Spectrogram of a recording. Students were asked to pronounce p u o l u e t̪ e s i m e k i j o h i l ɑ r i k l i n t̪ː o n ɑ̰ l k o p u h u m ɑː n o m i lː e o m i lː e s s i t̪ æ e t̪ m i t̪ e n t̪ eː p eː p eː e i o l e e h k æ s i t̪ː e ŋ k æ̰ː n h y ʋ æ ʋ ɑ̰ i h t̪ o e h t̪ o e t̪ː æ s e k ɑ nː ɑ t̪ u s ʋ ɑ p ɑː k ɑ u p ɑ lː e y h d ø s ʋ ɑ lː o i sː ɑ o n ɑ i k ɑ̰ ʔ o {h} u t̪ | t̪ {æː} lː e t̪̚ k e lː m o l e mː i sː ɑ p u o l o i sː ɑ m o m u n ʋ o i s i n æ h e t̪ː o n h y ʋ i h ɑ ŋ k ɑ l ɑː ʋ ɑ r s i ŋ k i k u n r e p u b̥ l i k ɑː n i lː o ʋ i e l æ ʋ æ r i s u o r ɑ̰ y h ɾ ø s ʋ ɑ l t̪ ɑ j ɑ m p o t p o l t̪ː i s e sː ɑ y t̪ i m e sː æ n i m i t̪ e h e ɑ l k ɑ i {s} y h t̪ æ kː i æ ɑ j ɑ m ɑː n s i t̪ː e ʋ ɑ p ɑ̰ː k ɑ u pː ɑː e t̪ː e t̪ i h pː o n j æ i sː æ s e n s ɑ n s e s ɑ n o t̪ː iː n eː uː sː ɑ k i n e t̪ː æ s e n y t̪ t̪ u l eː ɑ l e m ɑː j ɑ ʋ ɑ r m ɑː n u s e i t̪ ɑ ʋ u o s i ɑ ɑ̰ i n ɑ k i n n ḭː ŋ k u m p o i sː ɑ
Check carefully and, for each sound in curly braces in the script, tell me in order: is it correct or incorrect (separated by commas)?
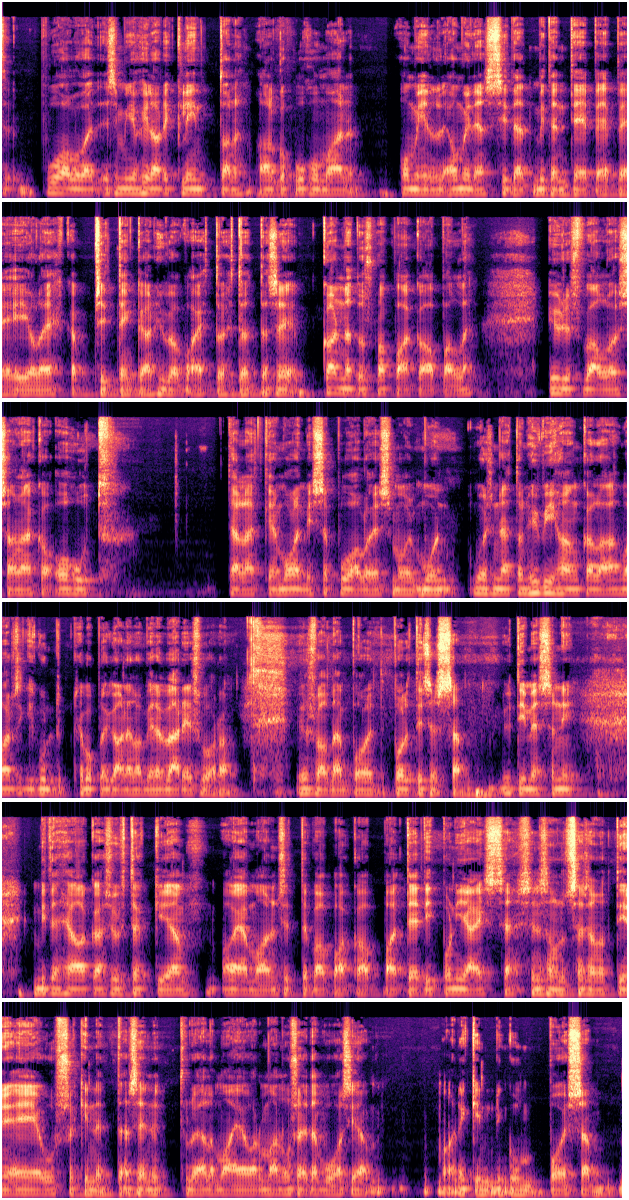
correct, incorrect, correct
